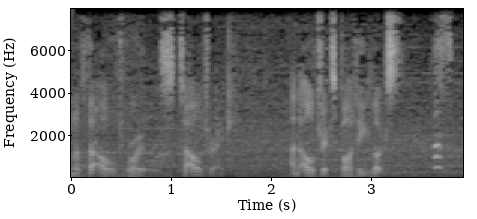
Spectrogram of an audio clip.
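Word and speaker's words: Aldrich: the sad boy that alri I'm going to I'm going to really emphasize the second syllable of that every time now that you've said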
